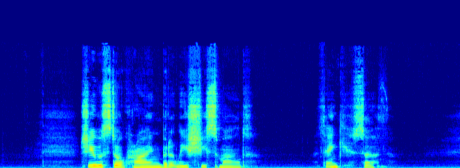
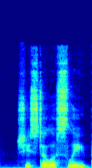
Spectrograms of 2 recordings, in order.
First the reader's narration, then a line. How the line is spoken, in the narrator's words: Caden asked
